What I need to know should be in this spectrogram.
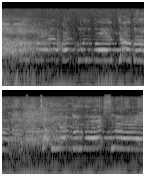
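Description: A man recites in a steady, melodic chanting voice.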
